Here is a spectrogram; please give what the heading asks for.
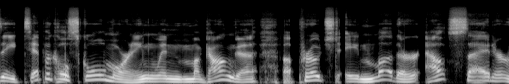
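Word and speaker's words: Mganga: So silent letter day. What's that? Yeah. Yeah. So in Omaha, Nebraska, 17-year-old Monga, and it's M G A N G A M G A N G A Manga Manga Manga Manga.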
